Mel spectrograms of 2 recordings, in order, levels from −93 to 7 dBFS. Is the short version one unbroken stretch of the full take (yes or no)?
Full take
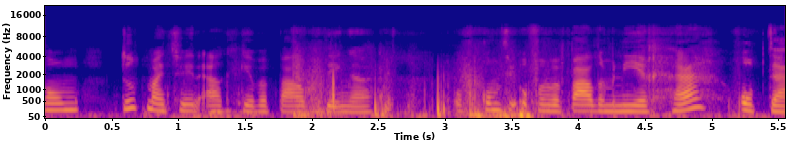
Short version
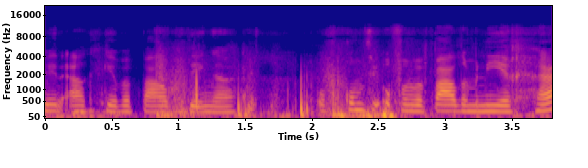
yes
